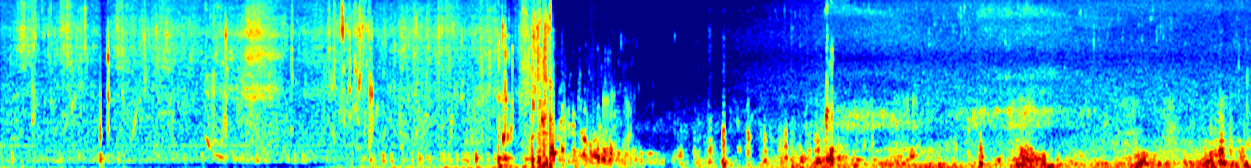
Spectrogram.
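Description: Lake water lapping and splashing against a GoPro's waterproof housing at the surface. About halfway through the camera goes under and the sound suddenly turns muffled and dull, with low sloshing and thumps of water against the housing.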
